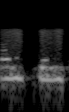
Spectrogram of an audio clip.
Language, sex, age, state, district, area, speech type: Kashmiri, female, 18-30, Jammu and Kashmir, Srinagar, rural, conversation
